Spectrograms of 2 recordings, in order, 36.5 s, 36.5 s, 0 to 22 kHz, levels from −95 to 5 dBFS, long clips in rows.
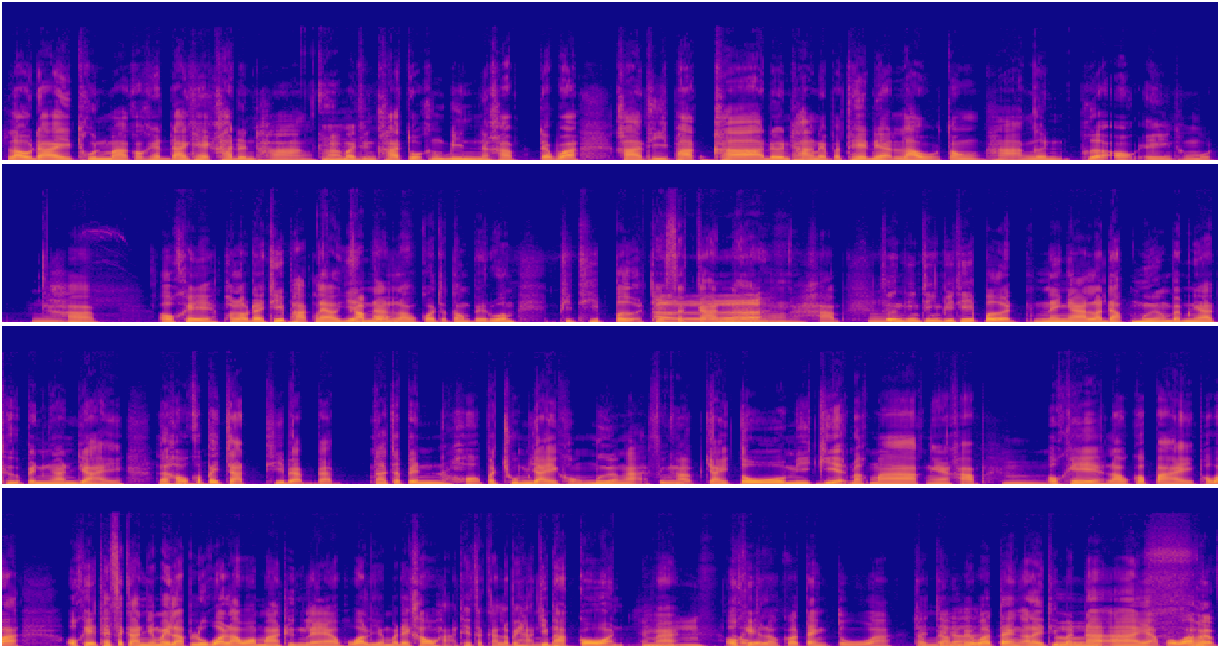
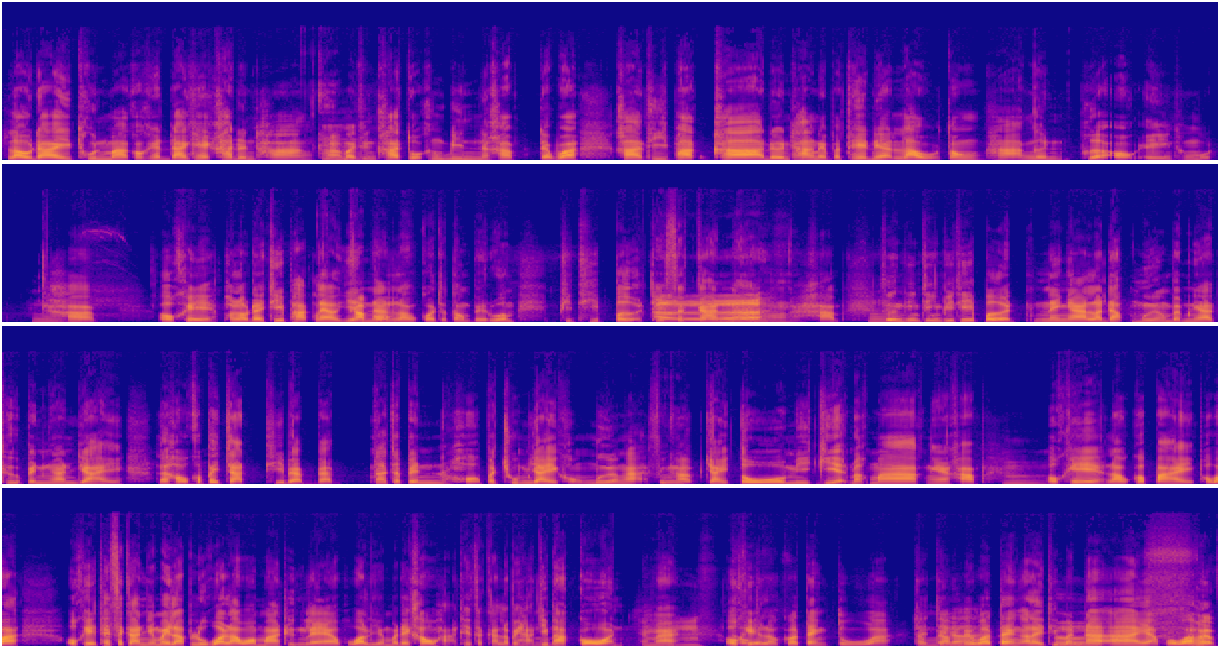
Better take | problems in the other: first | thin; very; fading below 750 Hz

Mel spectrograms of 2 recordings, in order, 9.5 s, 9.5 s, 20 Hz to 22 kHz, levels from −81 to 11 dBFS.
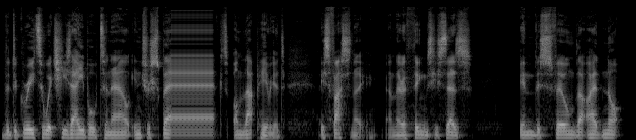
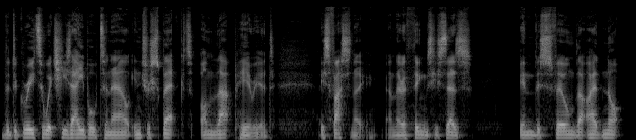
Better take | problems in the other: second | audio freezing; at 2.5 s for 0.5 s

